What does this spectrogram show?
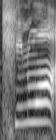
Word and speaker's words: quinoa: It is pronounced quinoa.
